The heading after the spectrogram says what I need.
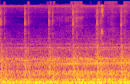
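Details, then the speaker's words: Vevor diesel air heater controlled by Bluetooth, power raised from minimum to maximum: light regular ticking about three per second over steady fan hum as the fuel pump picks up; normal fuel pump pulsing. "can hear the the pump picking up we go all the way up see what it does it goes all the way up"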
